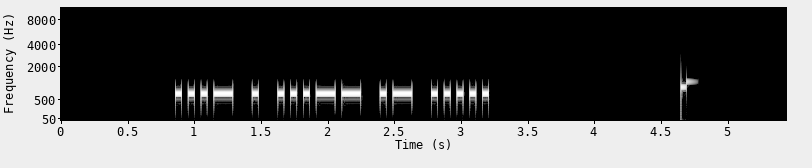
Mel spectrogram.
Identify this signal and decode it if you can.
Morse code, heard as a keyed tone, about 25 wpm, 700 Hz. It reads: VE3A5
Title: Code Groups - 5 Letter:Numbers - 25wpm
